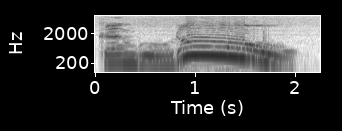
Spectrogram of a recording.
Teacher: A sílaba tônica é o ru, que foi a que durou mais. Canguru! Se é a última sílaba, então eu chamo ela de palavra oxítona.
